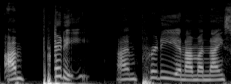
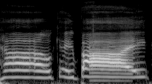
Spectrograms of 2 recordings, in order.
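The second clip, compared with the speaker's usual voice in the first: higher and louder, forced cheery; awkward bye; 8 semitones higher, 7 dB louder, much slower than usual. Retold or imitated. Waitress dodging a winking customer, forced cheery. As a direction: squeak out a polite goodbye. Awkward goodbye after wink.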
